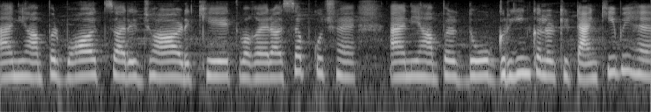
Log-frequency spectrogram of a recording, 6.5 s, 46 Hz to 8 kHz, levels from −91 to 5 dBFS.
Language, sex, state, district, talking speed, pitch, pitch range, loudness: Hindi, female, Haryana, Charkhi Dadri, 200 wpm, 240 Hz, 230-255 Hz, -22 LUFS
